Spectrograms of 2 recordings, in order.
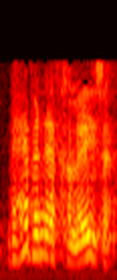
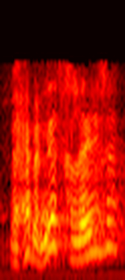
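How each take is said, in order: Both takes have the same delivery.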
